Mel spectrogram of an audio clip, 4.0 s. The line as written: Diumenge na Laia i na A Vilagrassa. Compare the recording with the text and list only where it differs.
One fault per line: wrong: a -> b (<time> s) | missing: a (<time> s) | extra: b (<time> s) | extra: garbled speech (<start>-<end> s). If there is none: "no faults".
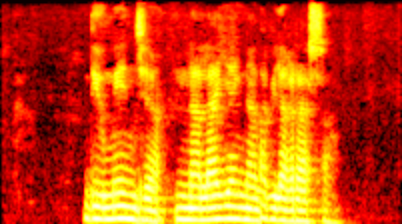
no faults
